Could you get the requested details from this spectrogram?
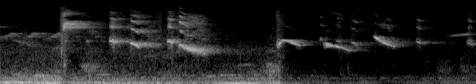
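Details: Green-winged saltator singing, played to warm up and stimulate other saltators to sing: loud whistled phrases with downward-slurring notes, a steady low hum beneath for the first three seconds, then clearer separate whistles.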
